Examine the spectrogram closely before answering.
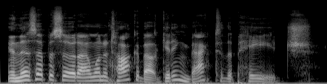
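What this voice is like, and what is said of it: Southern accent. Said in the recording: “doing a podcast with a southern accent.”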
